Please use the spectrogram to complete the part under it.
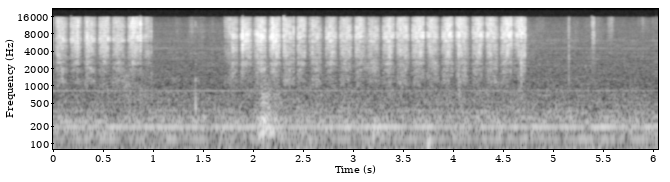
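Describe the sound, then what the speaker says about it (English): Nail file rubbing back and forth across a fingernail, a steady run of close, rapid scratchy strokes in bursts with brief pauses, heard alone. "Move to the next finger and rub the filer on the uneven parts of your nail."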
